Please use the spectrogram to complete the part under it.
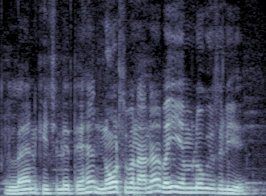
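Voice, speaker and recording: A man's voice: fairly high pitch, brisk, warm tone, a little hiss or hum. A man teaching Hindi grammar in an online exam-prep lesson, repeating each point while he writes notes. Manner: repetitive, drills each point with "देखिए" and "ठीक है"; talks while writing notes on a board.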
